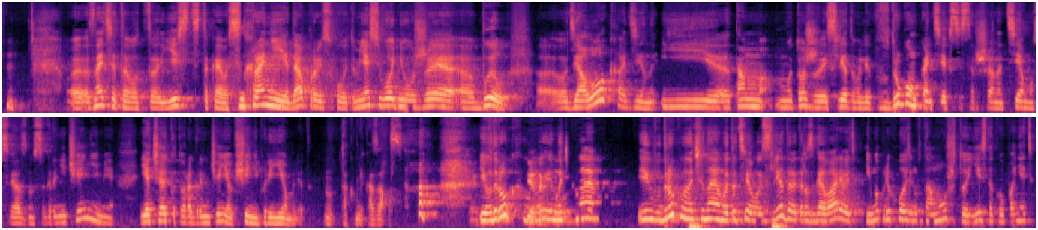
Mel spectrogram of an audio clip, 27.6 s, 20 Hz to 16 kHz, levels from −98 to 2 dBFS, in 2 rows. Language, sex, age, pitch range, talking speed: Russian, female, 30-49, 160-225 Hz, 125 wpm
